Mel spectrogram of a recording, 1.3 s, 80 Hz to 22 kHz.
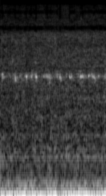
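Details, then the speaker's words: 1978 Chevy Van with newly installed Vintage Air Monster Box AC, compressor run only 5 minutes, blower on speed 3, at idle: deep steady idle with smooth blower rush, no squeals or rattles; cold air from vents, AC running normally. "The compressor has only been run for 5 minutes, but we're just gonna fire it up and go for it. I'm gonna set the switch on speed number 3."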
